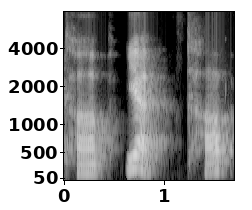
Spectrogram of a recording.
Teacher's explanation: But yeah, top and stop. You will actually feel more air in the top. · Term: aspirated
